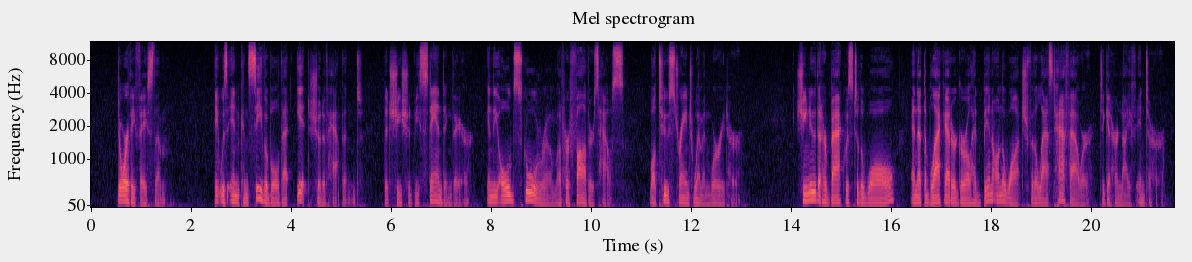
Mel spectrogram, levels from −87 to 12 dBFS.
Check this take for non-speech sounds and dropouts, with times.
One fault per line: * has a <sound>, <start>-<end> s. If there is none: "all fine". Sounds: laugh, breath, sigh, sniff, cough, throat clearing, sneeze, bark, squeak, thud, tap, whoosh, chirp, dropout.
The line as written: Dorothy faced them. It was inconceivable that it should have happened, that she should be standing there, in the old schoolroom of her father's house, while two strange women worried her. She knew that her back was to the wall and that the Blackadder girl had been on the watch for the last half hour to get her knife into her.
all fine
